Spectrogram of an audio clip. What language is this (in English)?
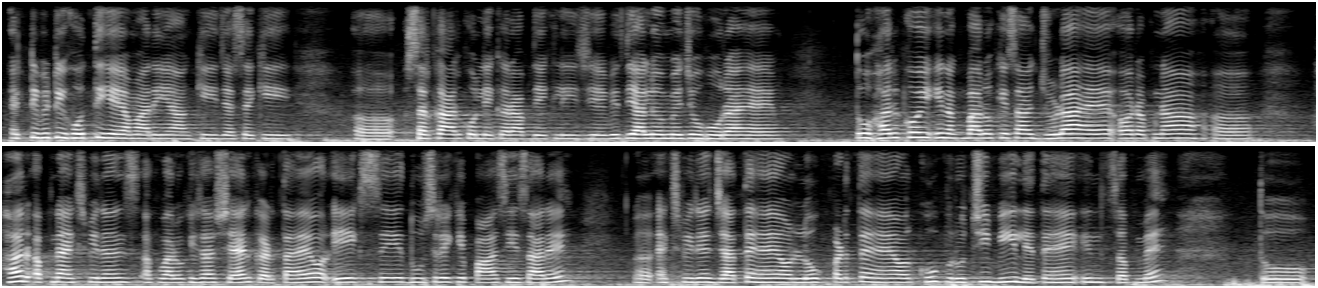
Hindi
